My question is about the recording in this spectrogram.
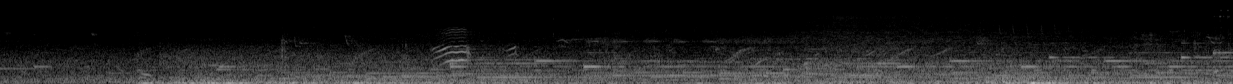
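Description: Slow ambient music of long held tones, growing fuller about a second and a half in.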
